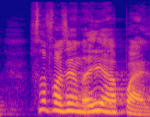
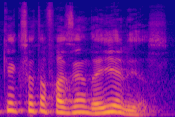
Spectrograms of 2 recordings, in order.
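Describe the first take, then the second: First: It is said in an angry, harsh tone. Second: It is said in a calm, gentle tone.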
